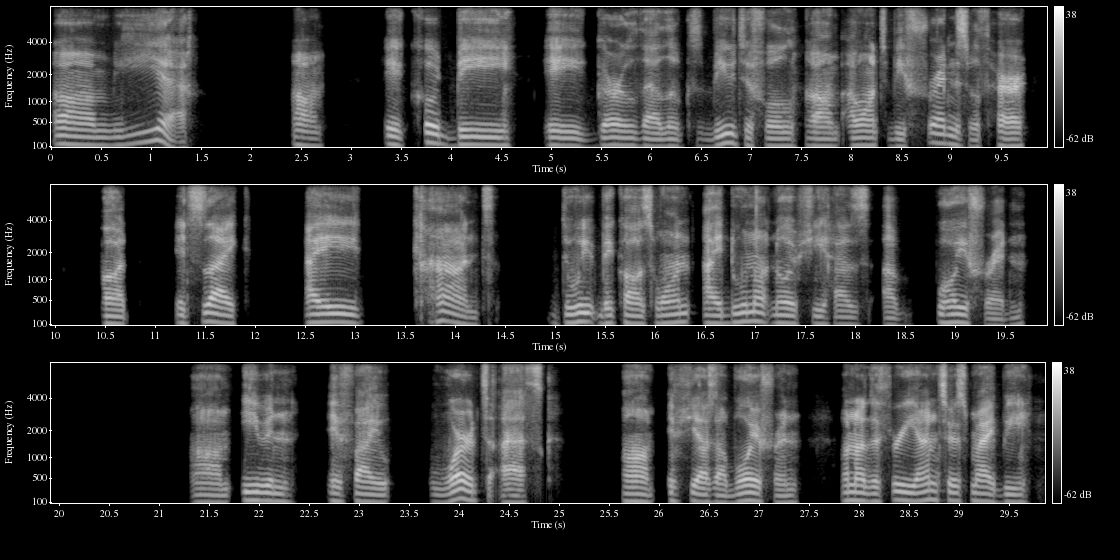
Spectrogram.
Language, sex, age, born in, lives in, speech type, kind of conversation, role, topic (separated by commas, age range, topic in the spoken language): English, male, 20-24, Jamaica, United States, conversation, advice, user, How do I make meaningful friends after moving to a new city?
